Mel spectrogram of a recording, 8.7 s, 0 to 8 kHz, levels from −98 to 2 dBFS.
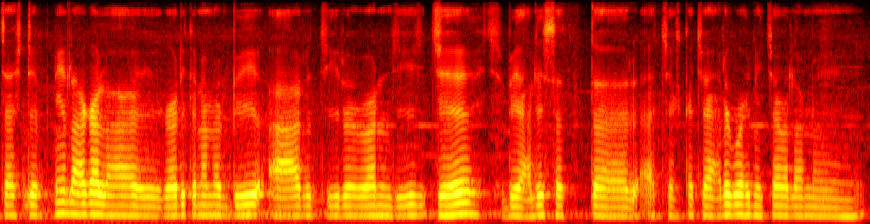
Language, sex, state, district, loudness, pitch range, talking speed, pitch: Bajjika, female, Bihar, Vaishali, -25 LUFS, 125-135 Hz, 125 wpm, 130 Hz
